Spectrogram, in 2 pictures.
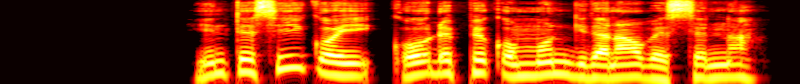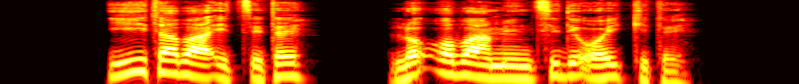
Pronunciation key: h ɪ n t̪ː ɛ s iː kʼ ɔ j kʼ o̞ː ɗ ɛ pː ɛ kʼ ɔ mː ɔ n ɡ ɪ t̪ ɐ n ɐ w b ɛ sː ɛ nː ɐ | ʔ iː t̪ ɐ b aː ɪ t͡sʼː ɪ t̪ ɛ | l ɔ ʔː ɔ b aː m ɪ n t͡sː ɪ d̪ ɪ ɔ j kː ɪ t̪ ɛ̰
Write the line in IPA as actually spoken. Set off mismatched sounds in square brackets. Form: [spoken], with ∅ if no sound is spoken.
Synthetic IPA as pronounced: h ɪ n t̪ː ɛ s iː kʼ ɔ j kʼ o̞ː ɗ ɛ pː ɛ kʼ ɔ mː ɔ n ɡ ɪ [d̪] ɐ n ɐ w b ɛ sː ɛ nː ɐ | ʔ iː t̪ ɐ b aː ɪ t͡sʼː ɪ t̪ ɛ | l ɔ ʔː ɔ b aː m ɪ n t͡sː ɪ d̪ ɪ ɔ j kː ɪ t̪ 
